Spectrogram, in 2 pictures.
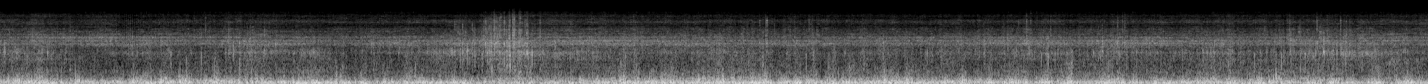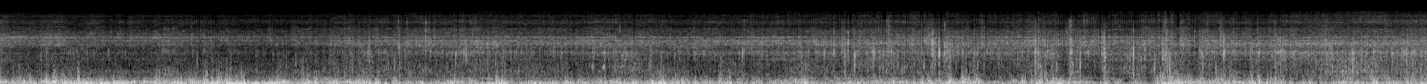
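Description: Mountain bike descending a rocky mountain trail: heavy wind rumble on the camera microphone over the rattle of tyres and bike on stones. There is one sharp knock about five seconds in and a run of sharper knocks near the end.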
